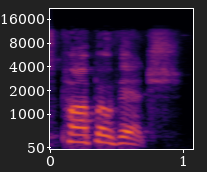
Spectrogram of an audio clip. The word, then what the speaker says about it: Popovich: Okay, my name is Popovich. Basically, there are pauses. Pop, first syllable, O, second syllable, Vich, third syllable, okay?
